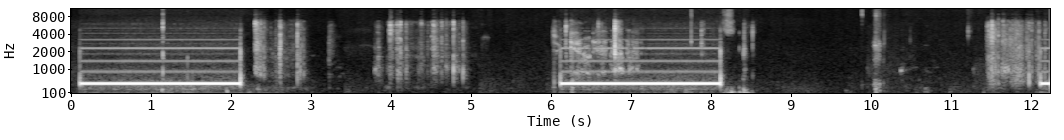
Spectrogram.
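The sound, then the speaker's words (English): A telephone call rings: two long, steady, buzzing ring tones of about two seconds each, with gaps in between holding scattered clicks and crackle, and a third tone starting at the very end. “Always got a Louisiana ass answering machine.”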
